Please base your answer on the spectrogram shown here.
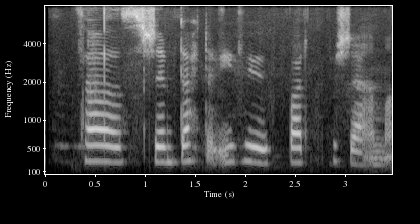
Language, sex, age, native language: Icelandic, female, 11, Icelandic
